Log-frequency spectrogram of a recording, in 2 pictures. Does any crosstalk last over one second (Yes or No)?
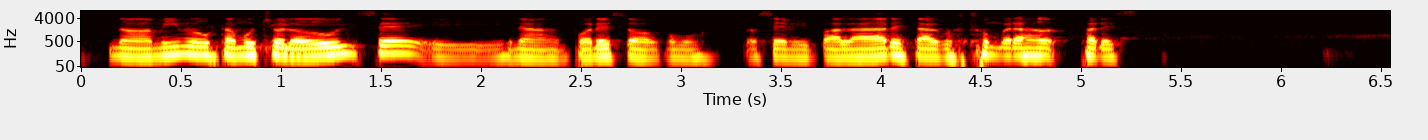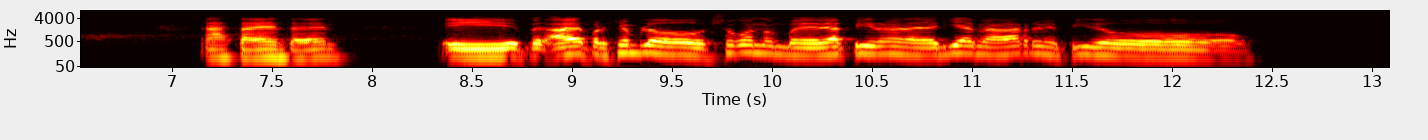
No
